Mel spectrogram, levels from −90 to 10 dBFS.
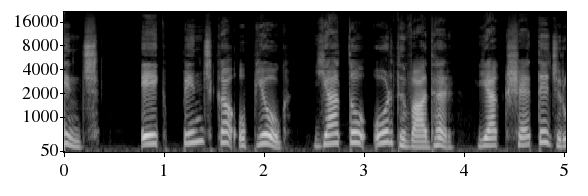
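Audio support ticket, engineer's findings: Listened to the whole speech clip and nothing turned up on this one, so no findings to log.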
